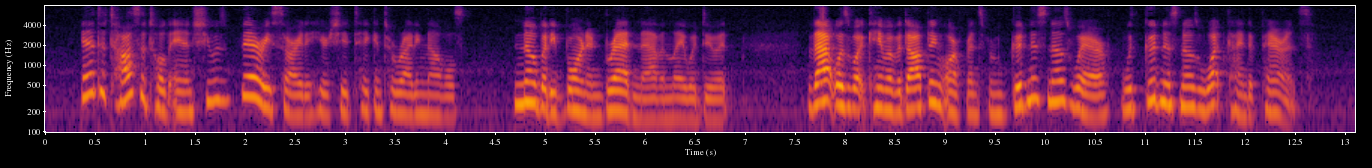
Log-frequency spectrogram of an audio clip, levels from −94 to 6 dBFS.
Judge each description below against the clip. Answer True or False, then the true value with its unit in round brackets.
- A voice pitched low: False (215 Hz)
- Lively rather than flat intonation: True (5.7 semitones)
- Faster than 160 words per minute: True (195 wpm)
